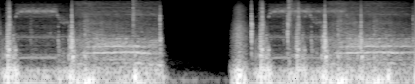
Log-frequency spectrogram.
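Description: A whirring, clicking mechanical sliding sound effect for an animated logo, played twice. Each run starts with a sharp hit, lasts about two and a half seconds, and cuts off suddenly, with about a second of silence in between.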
